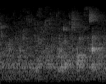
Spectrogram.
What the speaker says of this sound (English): the water is now filling though.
